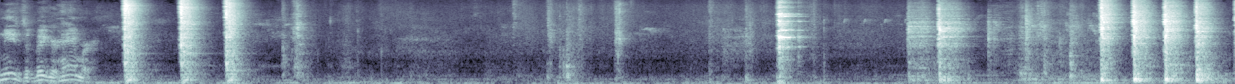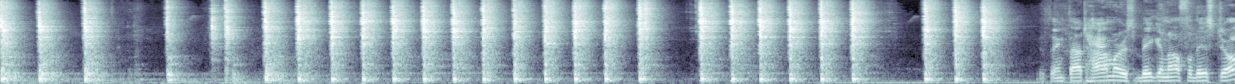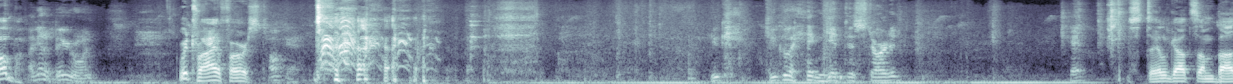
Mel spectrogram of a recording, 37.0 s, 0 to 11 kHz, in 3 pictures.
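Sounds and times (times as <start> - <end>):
hammer on metal: 1.2 - 2.6, 11.0 - 22.5.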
